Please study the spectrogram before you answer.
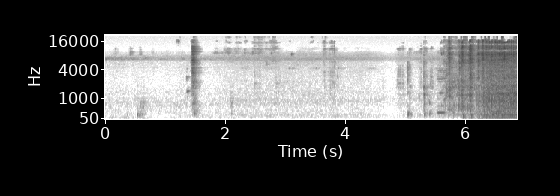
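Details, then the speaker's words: Lawn mower that would not start, spark plug already replaced, handle lever cable loosened at one end: clicks, then fires and runs steadily with no misfire, stops when handle released; normal running after cable adjustment. "it turned on and when I lose the handle it turned off"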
